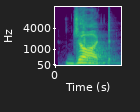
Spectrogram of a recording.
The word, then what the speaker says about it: JWT: jot oh this jot JWT stands for Json web token in short we call it as jot because it is easier to pronounce so we'll say jot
